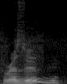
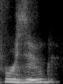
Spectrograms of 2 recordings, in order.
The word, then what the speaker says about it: Razoog: go to rezug am i saying i need to hear your last name well i don't even say it right it's razoog okay great i will mispronounce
